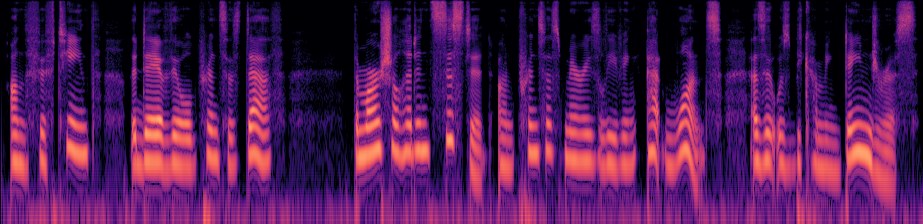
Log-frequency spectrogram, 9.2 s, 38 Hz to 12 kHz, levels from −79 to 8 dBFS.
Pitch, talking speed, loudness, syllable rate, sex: 195 Hz, 160 wpm, -19 LUFS, 4.8 syllables/s, female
